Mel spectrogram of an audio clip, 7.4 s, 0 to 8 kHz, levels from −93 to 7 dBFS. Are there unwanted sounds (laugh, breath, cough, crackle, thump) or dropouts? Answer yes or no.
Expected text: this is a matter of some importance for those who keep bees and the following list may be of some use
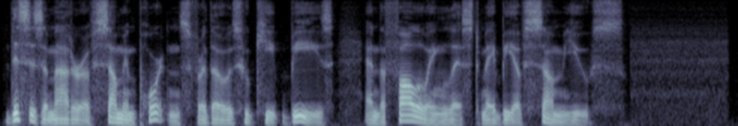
no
